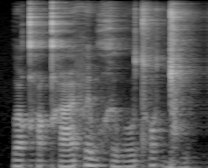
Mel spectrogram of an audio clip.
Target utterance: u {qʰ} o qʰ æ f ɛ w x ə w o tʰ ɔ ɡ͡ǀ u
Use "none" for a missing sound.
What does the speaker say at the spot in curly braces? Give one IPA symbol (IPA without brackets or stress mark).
qʰ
